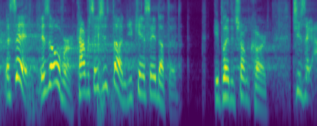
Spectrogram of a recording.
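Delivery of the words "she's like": normal talking voice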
